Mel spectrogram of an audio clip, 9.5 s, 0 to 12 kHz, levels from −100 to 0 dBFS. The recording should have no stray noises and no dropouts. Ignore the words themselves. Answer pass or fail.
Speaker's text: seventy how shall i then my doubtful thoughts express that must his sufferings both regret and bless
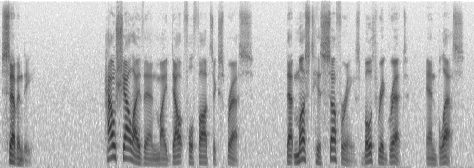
pass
